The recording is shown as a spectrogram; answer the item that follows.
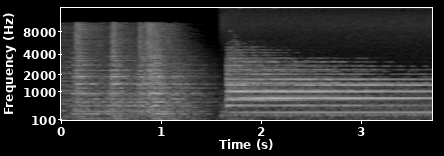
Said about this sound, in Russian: Сегодня под звон курантов мы встречаем Новый год. За эту красивую традицию мы должны быть благодарны Кристоферу Гэллоуэю, шотландцу, который создал одну из самых русских вещей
